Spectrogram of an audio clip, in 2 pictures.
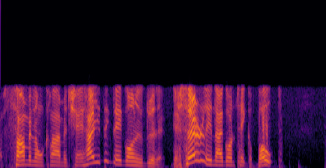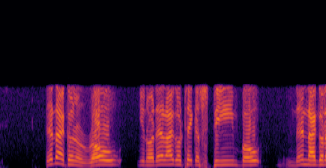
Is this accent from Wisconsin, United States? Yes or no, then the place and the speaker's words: no; Louisiana, United States; now in Mississippi, United States; I live in the South. I'm from Louisiana, and I live in Mississippi now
